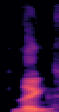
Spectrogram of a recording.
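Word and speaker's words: Linx: Anybody else think what Links is that? How you say his name? Links, yes, links.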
